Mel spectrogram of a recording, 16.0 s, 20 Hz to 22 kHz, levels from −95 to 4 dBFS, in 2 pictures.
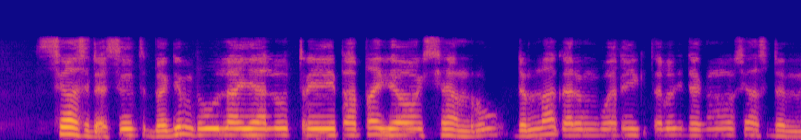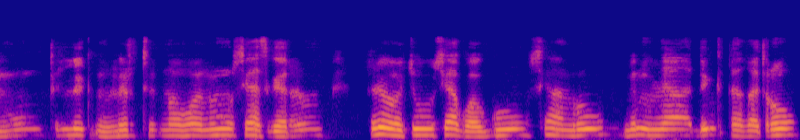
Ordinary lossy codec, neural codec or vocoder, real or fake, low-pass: Opus, 64 kbps; codec, 44.1 kHz, 2.6 kbps, DAC; fake; 7.2 kHz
